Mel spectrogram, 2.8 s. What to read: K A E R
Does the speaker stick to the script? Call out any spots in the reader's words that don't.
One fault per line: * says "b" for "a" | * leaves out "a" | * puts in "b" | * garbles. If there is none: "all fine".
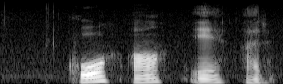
all fine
